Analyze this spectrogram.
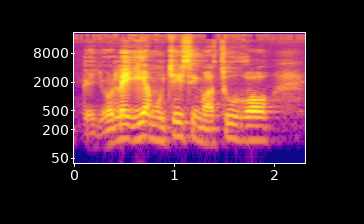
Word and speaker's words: Thoreau: Cuando en ese tiempo que yo admiraba, o que yo leía muchísimo a Thoreau y me impresionaba mucho su relación con la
